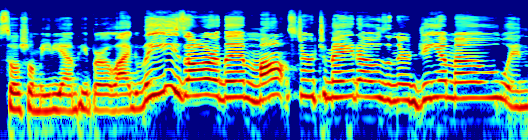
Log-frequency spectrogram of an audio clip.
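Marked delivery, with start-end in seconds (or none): 1.4-5.1 put-on rural country accent, drawn out. Imitating people on social media about sprouting tomatoes: country accent. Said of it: "I'm giving a country accent".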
